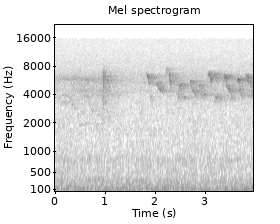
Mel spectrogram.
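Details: A Japanese bush warbler, heard but not seen, gives its dry, clicking winter calls on November 20, 2016: a quick irregular series of short high notes over a steady low background rumble.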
